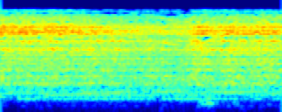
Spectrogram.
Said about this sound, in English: That's the drill.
